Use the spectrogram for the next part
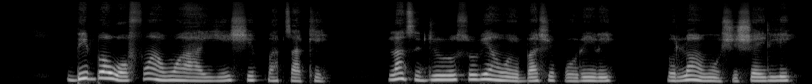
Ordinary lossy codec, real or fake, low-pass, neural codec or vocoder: none; fake; none; autoencoder, 48 kHz, 32 numbers a frame, DAC-VAE, trained on Japanese speech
